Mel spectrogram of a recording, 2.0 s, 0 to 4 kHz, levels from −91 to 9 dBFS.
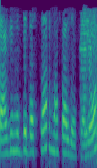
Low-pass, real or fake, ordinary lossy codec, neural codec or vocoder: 3.6 kHz; real; MP3, 24 kbps; none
